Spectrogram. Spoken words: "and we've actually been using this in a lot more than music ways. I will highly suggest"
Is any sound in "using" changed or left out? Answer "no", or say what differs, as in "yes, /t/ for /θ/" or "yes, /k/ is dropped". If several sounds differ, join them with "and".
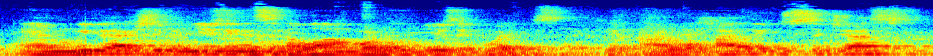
no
